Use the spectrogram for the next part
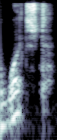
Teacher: Là la terminaison ed se prononce te.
